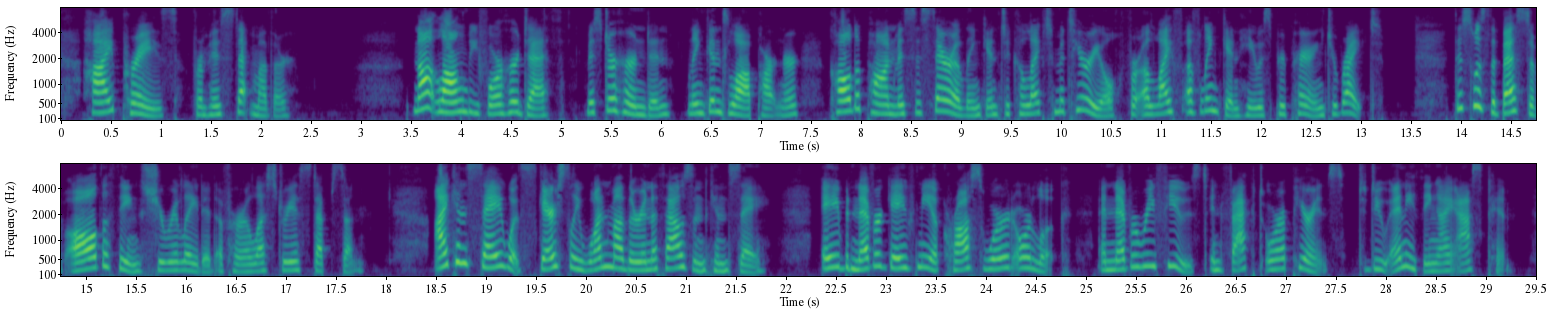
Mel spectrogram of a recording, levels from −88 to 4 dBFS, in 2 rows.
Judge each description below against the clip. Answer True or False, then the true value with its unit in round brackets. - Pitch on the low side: False (245 Hz)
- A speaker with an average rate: True (165 wpm)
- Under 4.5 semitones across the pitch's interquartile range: False (4.8 semitones)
